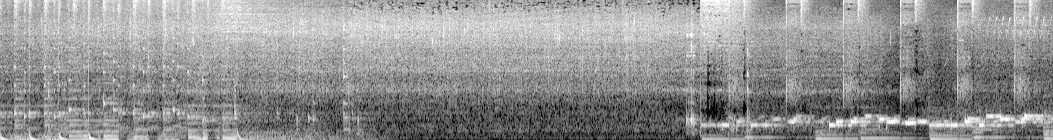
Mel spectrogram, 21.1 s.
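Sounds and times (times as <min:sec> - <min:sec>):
background music: 0:00.0 - 0:07.0, 0:14.0 - 0:21.0
chicken sizzling in hot oil: 0:00.0 - 0:21.0.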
